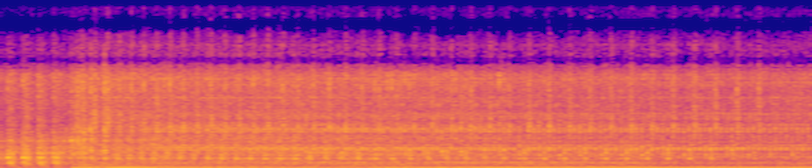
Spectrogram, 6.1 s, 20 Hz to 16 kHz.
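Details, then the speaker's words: Audi A1 1.4 TFSI (CAXA four-cylinder petrol), started after an oil change with about 3.5 of 3.6 litres added and run a few minutes: it catches quickly after a brief crank and settles into a steady idle with no knocks or misses. Normal start and idle. "I managed to get about 3.5 liters in very slowly into put the filler cup back on and run the engine for a few minutes"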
